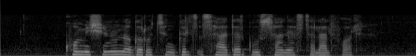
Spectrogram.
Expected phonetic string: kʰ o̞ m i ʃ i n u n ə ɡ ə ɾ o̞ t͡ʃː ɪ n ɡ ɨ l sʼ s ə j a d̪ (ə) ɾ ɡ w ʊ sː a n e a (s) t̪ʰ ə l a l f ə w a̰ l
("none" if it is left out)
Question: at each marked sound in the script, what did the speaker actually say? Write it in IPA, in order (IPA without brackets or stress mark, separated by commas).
ə, s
